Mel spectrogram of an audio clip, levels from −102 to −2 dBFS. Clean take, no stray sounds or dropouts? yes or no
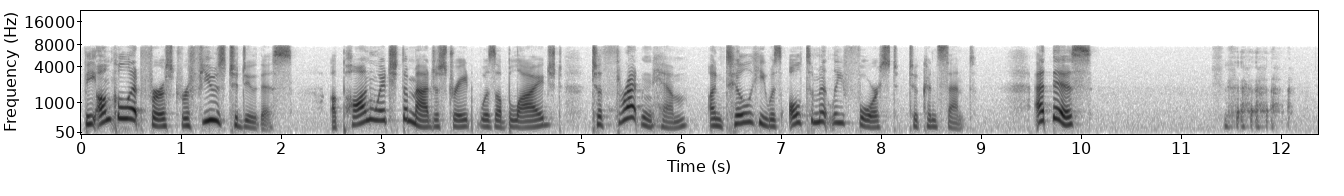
no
